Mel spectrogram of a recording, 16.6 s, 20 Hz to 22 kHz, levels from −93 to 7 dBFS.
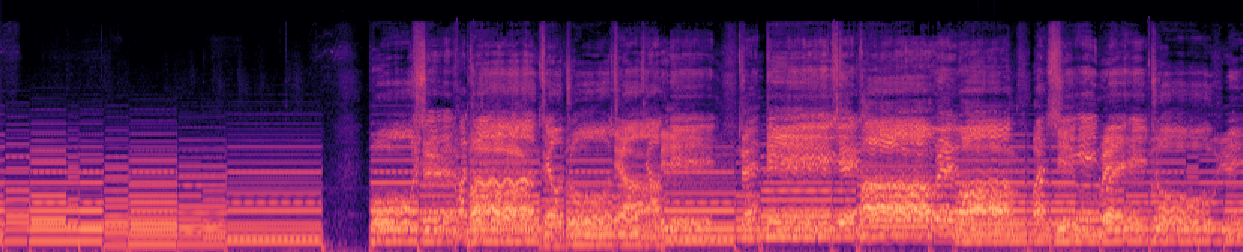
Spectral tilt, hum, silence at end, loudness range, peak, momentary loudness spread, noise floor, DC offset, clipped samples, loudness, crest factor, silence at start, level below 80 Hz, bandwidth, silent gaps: -5.5 dB/octave; none; 0 s; 9 LU; 0 dBFS; 13 LU; -48 dBFS; under 0.1%; under 0.1%; -15 LUFS; 14 dB; 0 s; -46 dBFS; 16 kHz; none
